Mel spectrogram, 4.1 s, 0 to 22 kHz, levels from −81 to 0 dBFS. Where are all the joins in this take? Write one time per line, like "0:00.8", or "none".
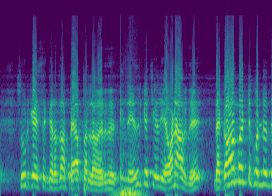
0:01.9
0:03.1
